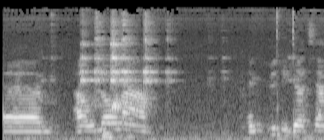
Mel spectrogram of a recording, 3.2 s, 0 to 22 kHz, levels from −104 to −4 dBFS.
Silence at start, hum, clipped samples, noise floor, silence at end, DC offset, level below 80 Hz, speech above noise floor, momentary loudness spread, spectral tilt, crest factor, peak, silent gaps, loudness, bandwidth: 0 s; none; under 0.1%; -43 dBFS; 0 s; under 0.1%; -44 dBFS; 23 dB; 19 LU; -2 dB/octave; 20 dB; 0 dBFS; none; -18 LUFS; 17 kHz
